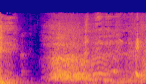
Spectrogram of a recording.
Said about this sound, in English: Can we get a gasp? But it's got to be clean, no laughter. Just everyone going.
